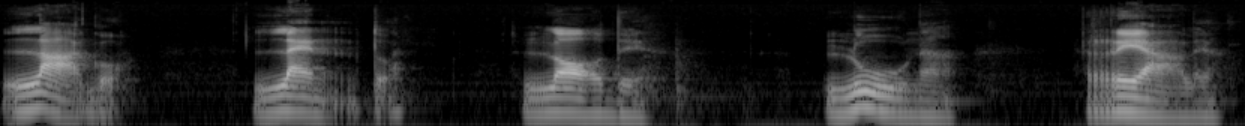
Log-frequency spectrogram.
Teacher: L è una consonante alveolare, laterale, sonora. La punta della lingua tocca gli alveoli come N e R, ma l'aria esce lateralmente. Le corde vocali vibrano. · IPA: /L/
